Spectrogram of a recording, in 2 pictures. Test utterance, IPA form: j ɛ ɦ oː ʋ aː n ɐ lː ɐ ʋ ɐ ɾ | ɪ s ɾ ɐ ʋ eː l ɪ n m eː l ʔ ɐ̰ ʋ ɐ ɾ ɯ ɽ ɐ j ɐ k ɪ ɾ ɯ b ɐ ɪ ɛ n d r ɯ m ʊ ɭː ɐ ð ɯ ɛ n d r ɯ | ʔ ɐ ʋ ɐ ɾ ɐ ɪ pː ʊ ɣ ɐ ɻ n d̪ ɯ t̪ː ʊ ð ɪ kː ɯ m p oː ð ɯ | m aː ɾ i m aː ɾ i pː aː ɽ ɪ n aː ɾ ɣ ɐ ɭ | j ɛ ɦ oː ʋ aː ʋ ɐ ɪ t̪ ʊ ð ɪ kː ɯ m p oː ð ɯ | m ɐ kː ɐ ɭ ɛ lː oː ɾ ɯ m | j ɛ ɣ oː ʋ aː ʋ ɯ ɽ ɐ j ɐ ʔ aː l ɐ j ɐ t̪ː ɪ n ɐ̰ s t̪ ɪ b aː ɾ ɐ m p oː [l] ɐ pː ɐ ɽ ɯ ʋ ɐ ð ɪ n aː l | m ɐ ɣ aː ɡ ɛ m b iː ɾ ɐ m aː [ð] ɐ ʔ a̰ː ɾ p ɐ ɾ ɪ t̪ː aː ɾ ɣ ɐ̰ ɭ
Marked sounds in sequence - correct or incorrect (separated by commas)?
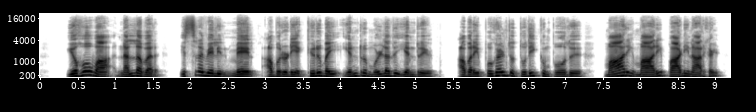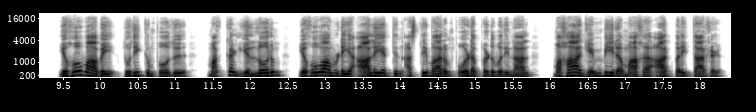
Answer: incorrect, incorrect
